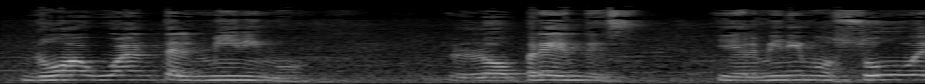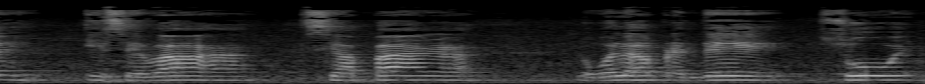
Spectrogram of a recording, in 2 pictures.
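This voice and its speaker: A man's voice: high voice, fairly bright tone, a little hiss or hum, low-quality recording. A man, a transmission mechanic, hosting his channel and explaining engine faults to viewers in plain, repetitive casual talk. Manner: repetitive, plain-spoken, acts out engine sounds.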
